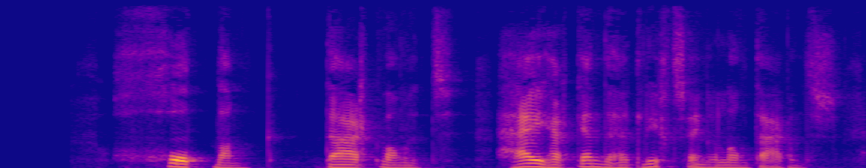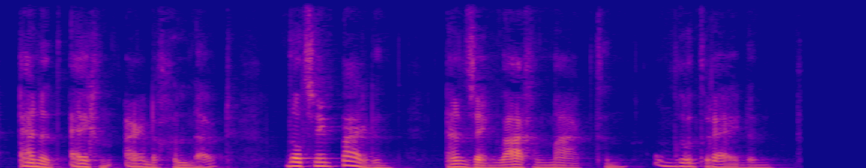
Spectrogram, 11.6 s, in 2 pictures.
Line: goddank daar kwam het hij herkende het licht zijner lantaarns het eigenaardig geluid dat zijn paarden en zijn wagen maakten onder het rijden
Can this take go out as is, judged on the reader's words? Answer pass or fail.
fail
